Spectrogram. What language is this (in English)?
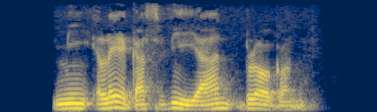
Esperanto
